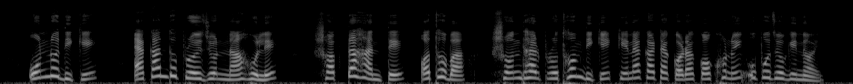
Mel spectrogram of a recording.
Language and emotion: Bengali, neutral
